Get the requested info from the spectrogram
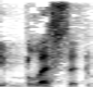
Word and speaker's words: blessed: So if it's used as an adjective describing something, we say blessed. We use the two-syllable version. But if we're talking about it as a verb in the past tense, it's blessed.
